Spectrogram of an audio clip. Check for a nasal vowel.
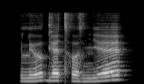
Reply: absent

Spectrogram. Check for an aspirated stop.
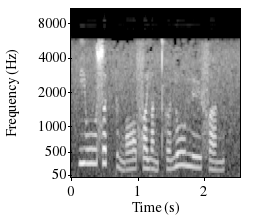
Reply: present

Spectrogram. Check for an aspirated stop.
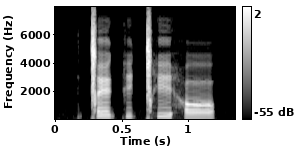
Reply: present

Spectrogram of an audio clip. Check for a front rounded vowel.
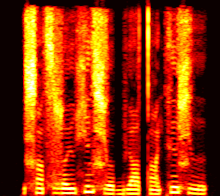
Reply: present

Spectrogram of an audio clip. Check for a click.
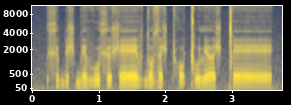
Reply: present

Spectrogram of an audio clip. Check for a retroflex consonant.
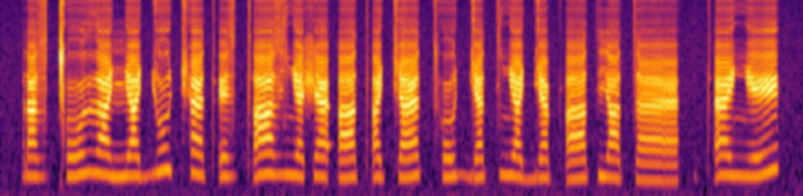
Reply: absent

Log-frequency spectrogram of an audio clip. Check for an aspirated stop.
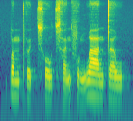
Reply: present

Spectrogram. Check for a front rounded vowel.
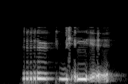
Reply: present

